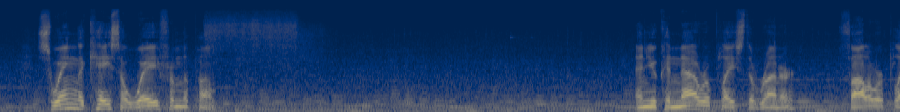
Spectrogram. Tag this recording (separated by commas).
Music, Speech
